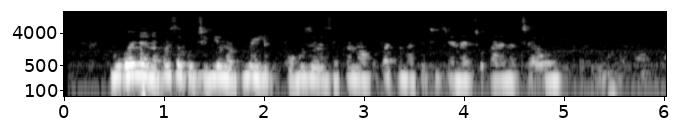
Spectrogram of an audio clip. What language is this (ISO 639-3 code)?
swa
